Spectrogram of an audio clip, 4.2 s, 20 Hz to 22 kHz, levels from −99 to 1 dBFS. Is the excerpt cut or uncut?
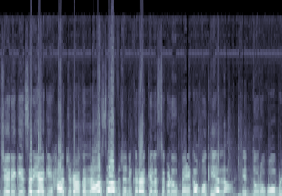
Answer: uncut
